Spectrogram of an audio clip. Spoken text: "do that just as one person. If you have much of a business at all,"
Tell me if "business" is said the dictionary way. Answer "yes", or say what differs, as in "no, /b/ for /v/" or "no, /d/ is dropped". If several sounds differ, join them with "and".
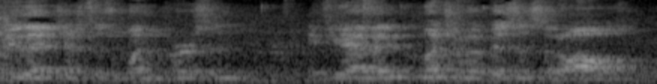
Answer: yes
